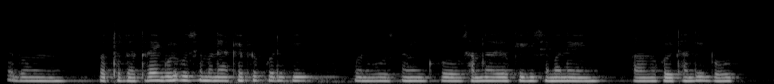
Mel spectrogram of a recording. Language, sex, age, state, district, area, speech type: Odia, male, 30-45, Odisha, Koraput, urban, spontaneous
